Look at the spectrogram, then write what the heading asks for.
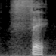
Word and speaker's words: fait: Il, masculin, and then elle, féminin, fait. Final T not pronounced. Il, elle, fait.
